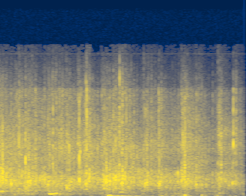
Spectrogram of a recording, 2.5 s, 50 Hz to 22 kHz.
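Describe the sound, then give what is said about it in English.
Faint, steady audience applause for a couple celebrating 35 years of marriage, a soft continuous patter of many hands held at low level throughout. “that applause is for her, not me.”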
